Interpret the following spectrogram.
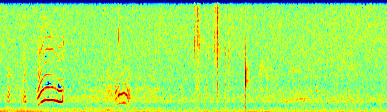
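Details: A cat family of kittens and mother spending the day together; two clear rising-then-falling meows in quick succession at the start, followed by quiet background hum.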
